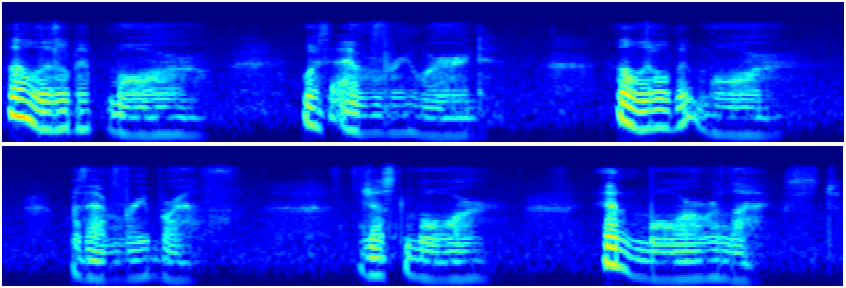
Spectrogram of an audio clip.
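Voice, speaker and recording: Very slow, low-voiced man guiding hypnosis. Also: highs cut off, slight background noise. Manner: soothing, repetitive, hushed at phrase ends. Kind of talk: guided relaxation hypnosis.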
